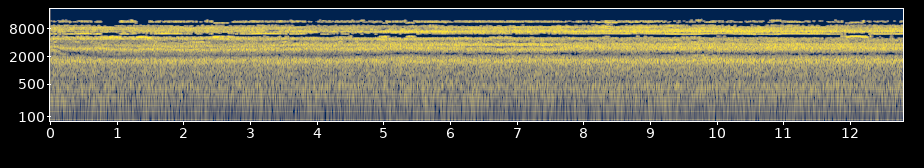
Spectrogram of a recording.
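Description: Steady high-pitched hiss and whine from dental cleaning instruments, continuous throughout: scaling and air-polishing during a routine hygiene cleaning.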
